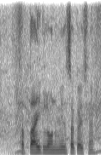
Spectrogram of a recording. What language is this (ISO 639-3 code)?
mai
